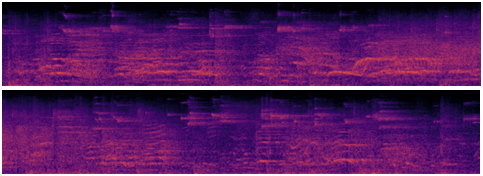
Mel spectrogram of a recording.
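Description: Basketball game sound in a large gym: a ball bouncing on the court amid spectators' voices, shouting and talking throughout.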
